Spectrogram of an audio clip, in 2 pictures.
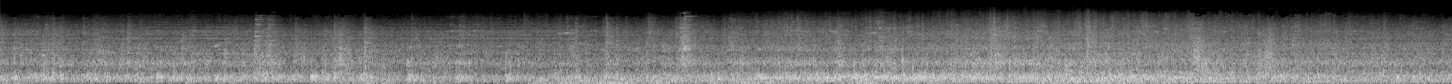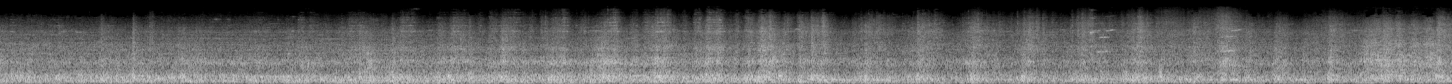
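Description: Freight cars of a CSX intermodal train rolling past, their wheels clicking over the rail joints in a steady clickety-clack, the clicks coming thicker in the second half.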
